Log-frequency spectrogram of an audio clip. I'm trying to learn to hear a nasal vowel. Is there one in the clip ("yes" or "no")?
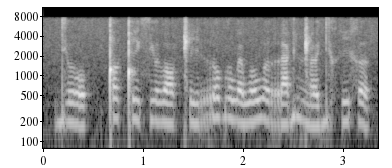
no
